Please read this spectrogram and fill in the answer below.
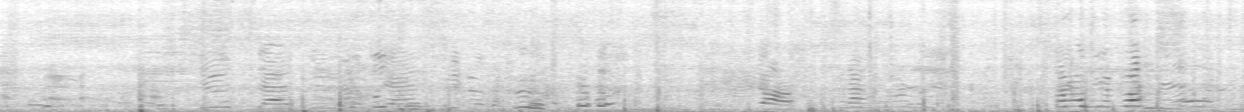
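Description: A group of young children shouting and calling out in high voices while chasing a soccer ball, with scattered dull thuds of running feet and the ball being kicked.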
